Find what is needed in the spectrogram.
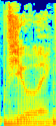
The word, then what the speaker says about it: Vueling: It was, how do you say the airline? Vueling? – Vueling.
